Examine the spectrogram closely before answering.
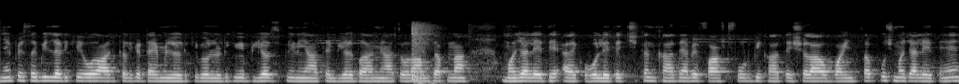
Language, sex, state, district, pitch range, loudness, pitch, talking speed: Hindi, male, Haryana, Rohtak, 150-160 Hz, -18 LUFS, 155 Hz, 285 wpm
